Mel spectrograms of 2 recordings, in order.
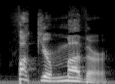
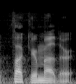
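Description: First: High, loud, drawn-out insult; pitched-up mock fury; angry caller. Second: Hesitant, matter-of-fact repeat; subdued interpreter relaying awkward words; reluctant relay. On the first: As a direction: imitate a caller hurling an insult. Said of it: "And then she goes". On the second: Retold or imitated. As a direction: pass on the insult without the anger. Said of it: "and I go, uh, she said, uh".

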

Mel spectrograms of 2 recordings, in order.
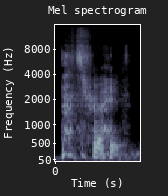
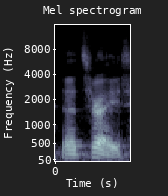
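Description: First: Whispered, soft echo of the call; hushed agreement. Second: Said in the usual way. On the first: Pretend. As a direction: breathe it like a secret confirmation. Echoing the bold prediction.

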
